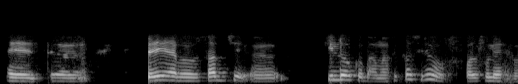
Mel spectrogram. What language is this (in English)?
Nepali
